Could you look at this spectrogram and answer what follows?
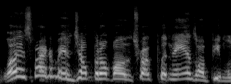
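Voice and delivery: high, fast incredulous question; baffled reaction. Retold or imitated. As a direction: blurt it out in high-pitched disbelief. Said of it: "I'm like".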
